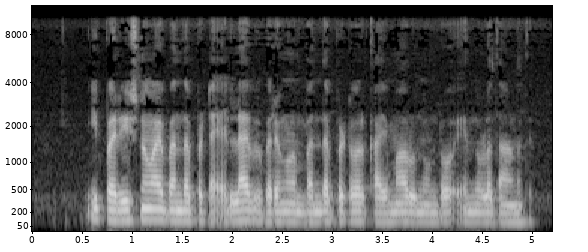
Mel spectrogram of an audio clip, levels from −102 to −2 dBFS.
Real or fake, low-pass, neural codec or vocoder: real; 9.9 kHz; none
